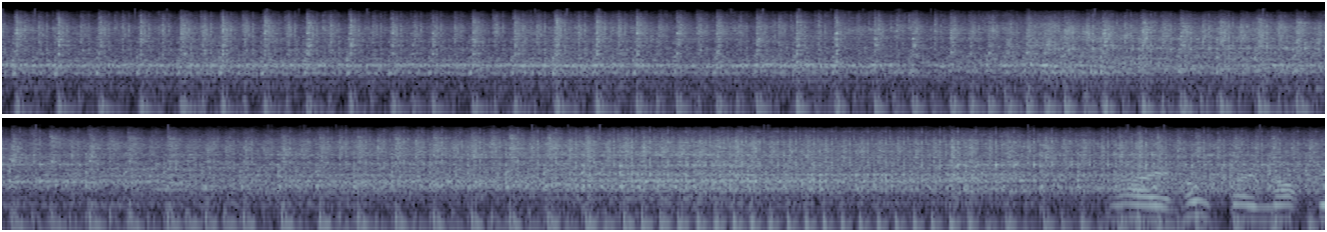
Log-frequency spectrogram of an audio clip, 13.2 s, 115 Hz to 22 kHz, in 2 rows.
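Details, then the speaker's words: Royal Enfield 500 Machismo electric start, after starter sprag/freewheel work and 20W-50 oil replacing ATF; cold on choke, loose slightly uneven single-cylinder thumping, no harsh starter clatter: normal idle. "biased but I think that sounds a bit better already"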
